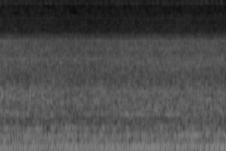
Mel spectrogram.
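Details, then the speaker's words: Car that previously would not start, stalled and had a low battery, after converting the electronic voltage regulator to a mechanical type and modifying the fuel pressure regulator for weak fuel pump pressure: now starts, smooth even idle, charging normal. "Tapos makina dati ayaw umandar so ngayon umandar na."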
